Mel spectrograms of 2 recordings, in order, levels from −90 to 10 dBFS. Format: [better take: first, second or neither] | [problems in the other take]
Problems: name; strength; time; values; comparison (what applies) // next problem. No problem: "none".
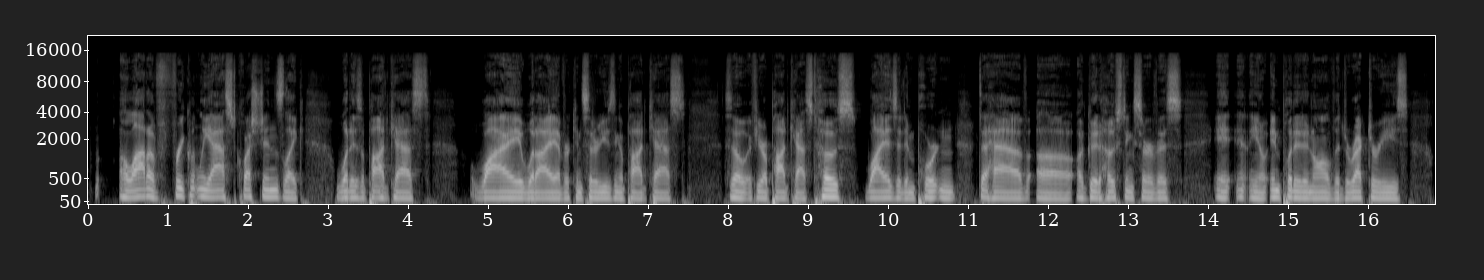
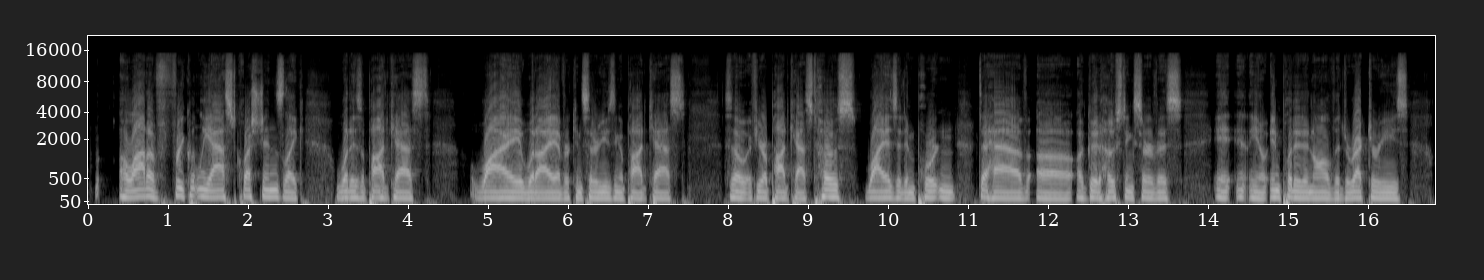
first | distortion; slight; 10 dB below the speech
